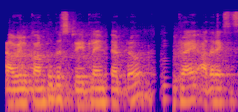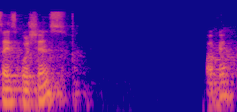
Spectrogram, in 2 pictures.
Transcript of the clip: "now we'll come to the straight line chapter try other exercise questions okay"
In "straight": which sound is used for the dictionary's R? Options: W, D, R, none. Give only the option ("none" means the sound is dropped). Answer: R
